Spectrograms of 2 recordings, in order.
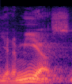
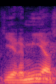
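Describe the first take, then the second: First: "Jeremias" closed with an s; "Jeremias", ending in -ias; Greek-style final S. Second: "Jeremia" ending on an open a; "Jeremia", vowel-final -ia; without final S. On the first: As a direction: say "Jeremias" with the s added after -ia. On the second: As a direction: say "Jeremia" with no s at the end. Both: Shown as a demonstration. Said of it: "noch ein S anhängen".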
